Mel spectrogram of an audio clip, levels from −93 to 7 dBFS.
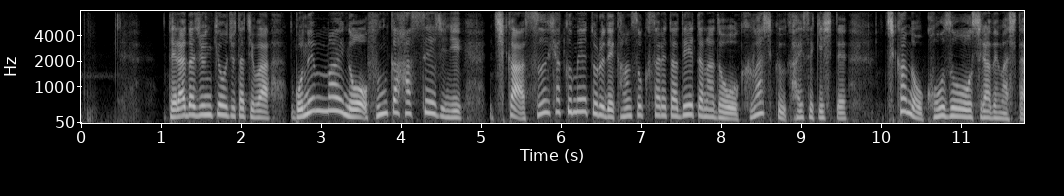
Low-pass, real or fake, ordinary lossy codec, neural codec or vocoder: none; fake; none; codec, 16 kHz, 8 kbps, FunCodec, trained on Chinese and English, 25 frames a second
